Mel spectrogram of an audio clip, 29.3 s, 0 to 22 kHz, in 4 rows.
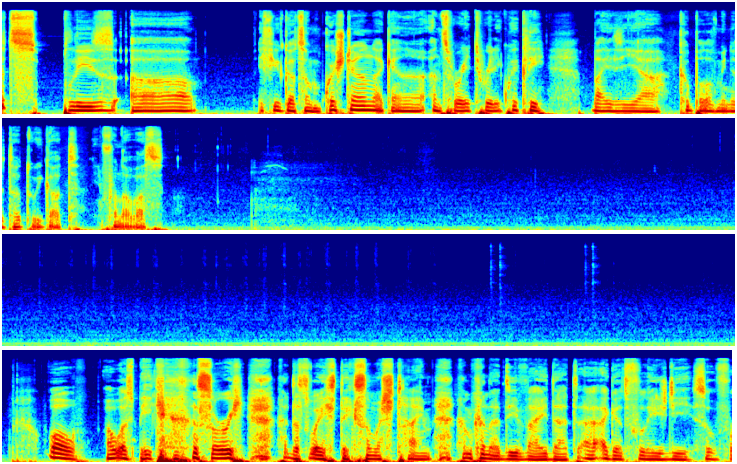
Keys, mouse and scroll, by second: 19.6 click, 20.5 click, 24.5 click, 25.8 click, 25.8 click, 25.9 double click, 27.0 click.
